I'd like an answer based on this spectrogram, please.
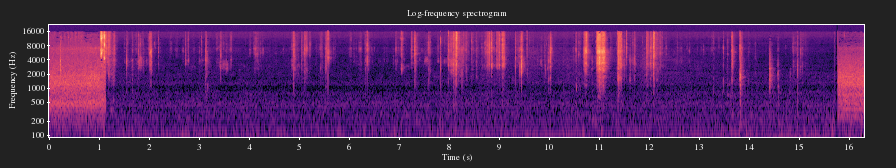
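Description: A steady electric whir cuts off with a click about a second in. Then come scattered light clicks and plastic crackles as soak-off gel-removal clips are clamped onto the fingertips, a cluster of louder clicks near the middle. The whir starts again near the end.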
